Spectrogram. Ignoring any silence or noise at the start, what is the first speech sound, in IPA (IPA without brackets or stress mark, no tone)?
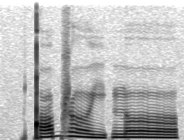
ǃ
